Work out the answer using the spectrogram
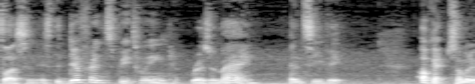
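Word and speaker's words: résumé: The word resume you know pronounced the French way (rez-oo-me) derives directly from the past participle of the French verb "resumer" which meant to sum up.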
